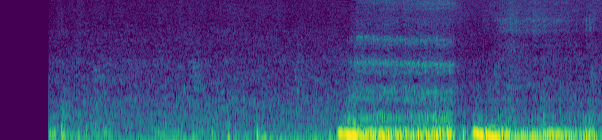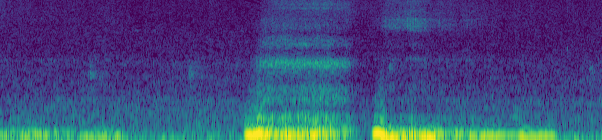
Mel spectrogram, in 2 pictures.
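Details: Basset hound asleep in bed after a hard day, snoring as loud as a man: deep, rumbling low snores in long drawn breaths, with two louder harsh surges roughly five seconds apart.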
